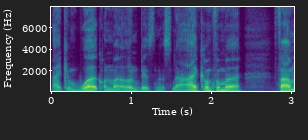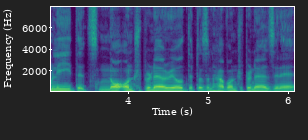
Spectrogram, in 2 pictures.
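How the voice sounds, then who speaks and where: On a very clean recording with a silent background, a man talks fairly quickly at a fairly low pitch, his tone dark and mellow and his intonation fairly even. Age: 30s. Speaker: vlogger. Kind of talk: casual vlog monologue. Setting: in a car. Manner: conversational, with fillers.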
